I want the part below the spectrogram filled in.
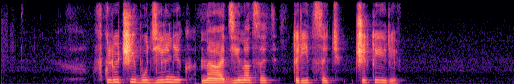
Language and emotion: Russian, neutral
